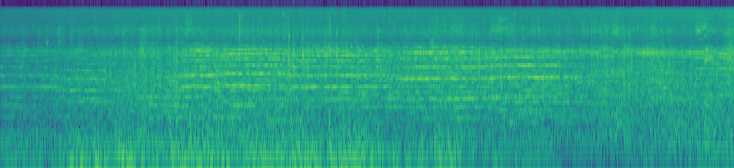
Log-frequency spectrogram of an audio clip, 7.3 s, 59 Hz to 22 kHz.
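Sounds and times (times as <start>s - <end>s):
steady rain pouring: 0.0s - 7.3s
strong wind rushing: 0.0s - 7.3s.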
